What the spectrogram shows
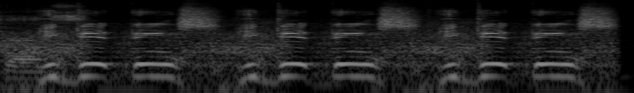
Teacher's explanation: So the Z sounds at the end of words turn into more of an S sound. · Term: devoicing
